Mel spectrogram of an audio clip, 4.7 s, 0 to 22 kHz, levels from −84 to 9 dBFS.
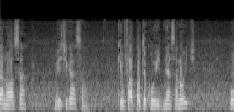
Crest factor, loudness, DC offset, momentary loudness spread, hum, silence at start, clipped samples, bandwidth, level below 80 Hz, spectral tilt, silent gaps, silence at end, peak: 14 dB; -14 LUFS; under 0.1%; 20 LU; none; 0 s; 0.2%; 11 kHz; -50 dBFS; -5.5 dB/octave; none; 0 s; 0 dBFS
